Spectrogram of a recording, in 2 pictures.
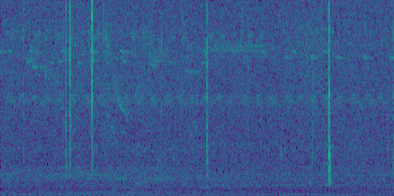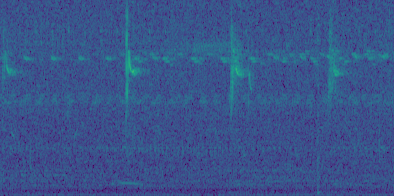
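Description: Faint outdoor ambience: four short, high bird chirps in the second half and a few sharp clicks, the loudest about three seconds in, over a low steady hum.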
